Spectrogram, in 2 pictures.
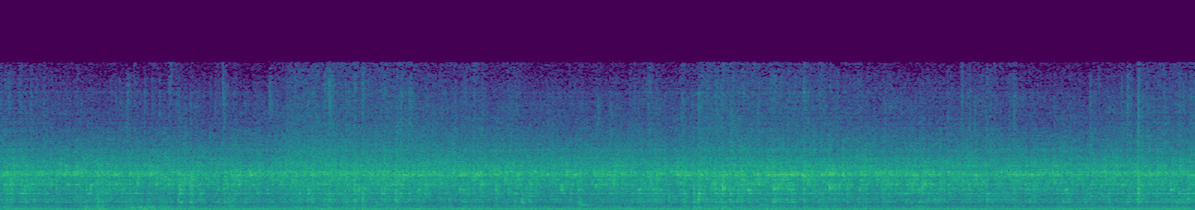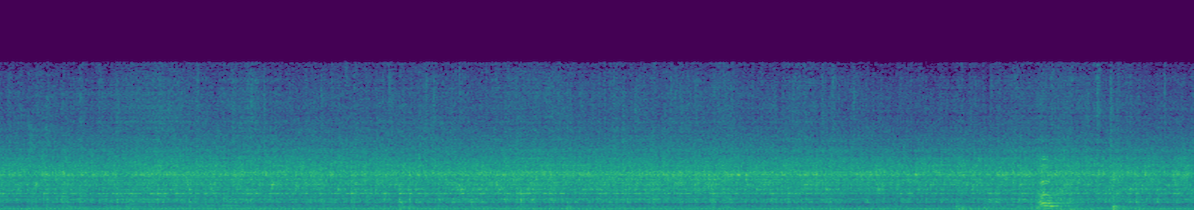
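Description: Vegetables being washed under a running kitchen tap, a steady rush of water that continues unbroken throughout, loud and close, with a brief clatter near the end.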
